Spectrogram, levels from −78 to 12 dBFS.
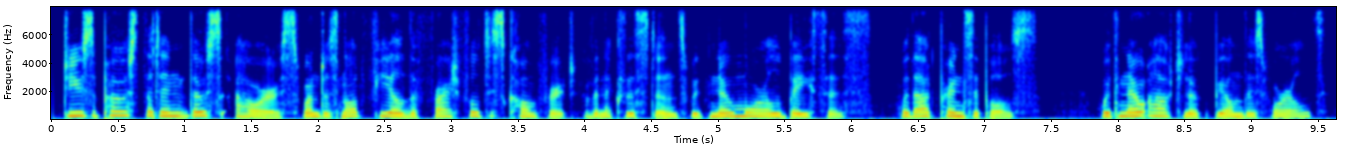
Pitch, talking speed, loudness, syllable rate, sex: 240 Hz, 180 wpm, -17 LUFS, 5.2 syllables/s, female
